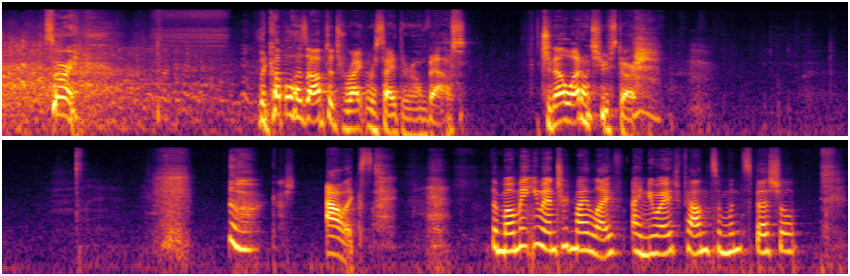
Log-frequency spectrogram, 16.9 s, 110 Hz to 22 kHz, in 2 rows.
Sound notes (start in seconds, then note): 10.0 sniffs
